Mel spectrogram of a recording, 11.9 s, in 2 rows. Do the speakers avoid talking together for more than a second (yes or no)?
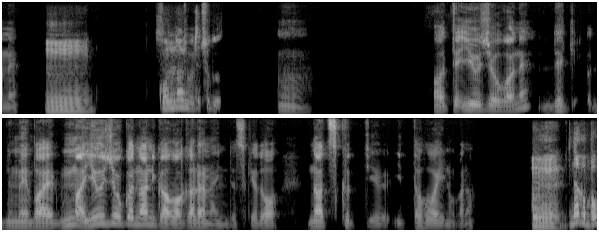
yes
